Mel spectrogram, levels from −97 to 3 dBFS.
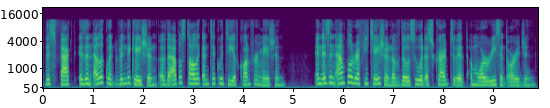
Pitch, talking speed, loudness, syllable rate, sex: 210 Hz, 170 wpm, -20 LUFS, 5.8 syllables/s, female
